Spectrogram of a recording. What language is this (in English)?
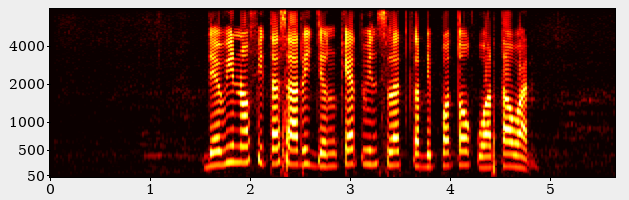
Sundanese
